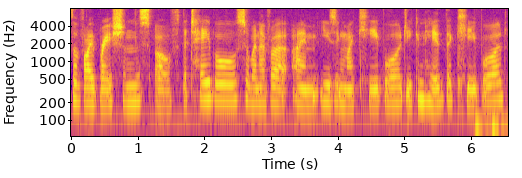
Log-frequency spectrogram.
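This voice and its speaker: A soft-spoken woman with an Australian accent. Her pitch is medium and her pace fairly slow. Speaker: art streamer. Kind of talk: casual chat while drawing on livestream. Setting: home desk livestream. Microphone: sensitive studio mic on desk picks up vibrations.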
